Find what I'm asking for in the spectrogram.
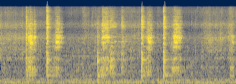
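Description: Beto greens frying in a pan are stirred in a run of sharp scraping strokes, each spatula pass rising and falling in quick uneven bursts over a low sizzle, close by with no voices.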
